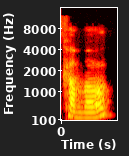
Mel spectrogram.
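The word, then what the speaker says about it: кого: in this case it's spelled Cavo or it's pronounced kavo uh but a lot of times it'll uh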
